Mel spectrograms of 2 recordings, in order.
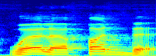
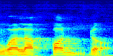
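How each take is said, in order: First: The final d bounce is said with flat lips. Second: The final d bounce is said with rounded lips. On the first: The speaker calls it right. "Ba, jim dan dal pepiskan" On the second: The speaker calls it wrong. "Jangan pula dal kita bulatkan jadi walaqad. Tak betul ya"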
